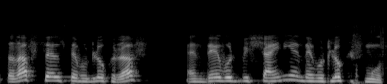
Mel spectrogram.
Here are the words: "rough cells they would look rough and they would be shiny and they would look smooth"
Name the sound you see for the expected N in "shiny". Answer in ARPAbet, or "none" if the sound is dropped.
N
